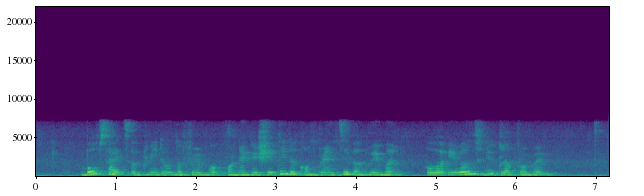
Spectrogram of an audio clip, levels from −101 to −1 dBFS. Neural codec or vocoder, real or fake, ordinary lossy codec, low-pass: none; real; none; 7.2 kHz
